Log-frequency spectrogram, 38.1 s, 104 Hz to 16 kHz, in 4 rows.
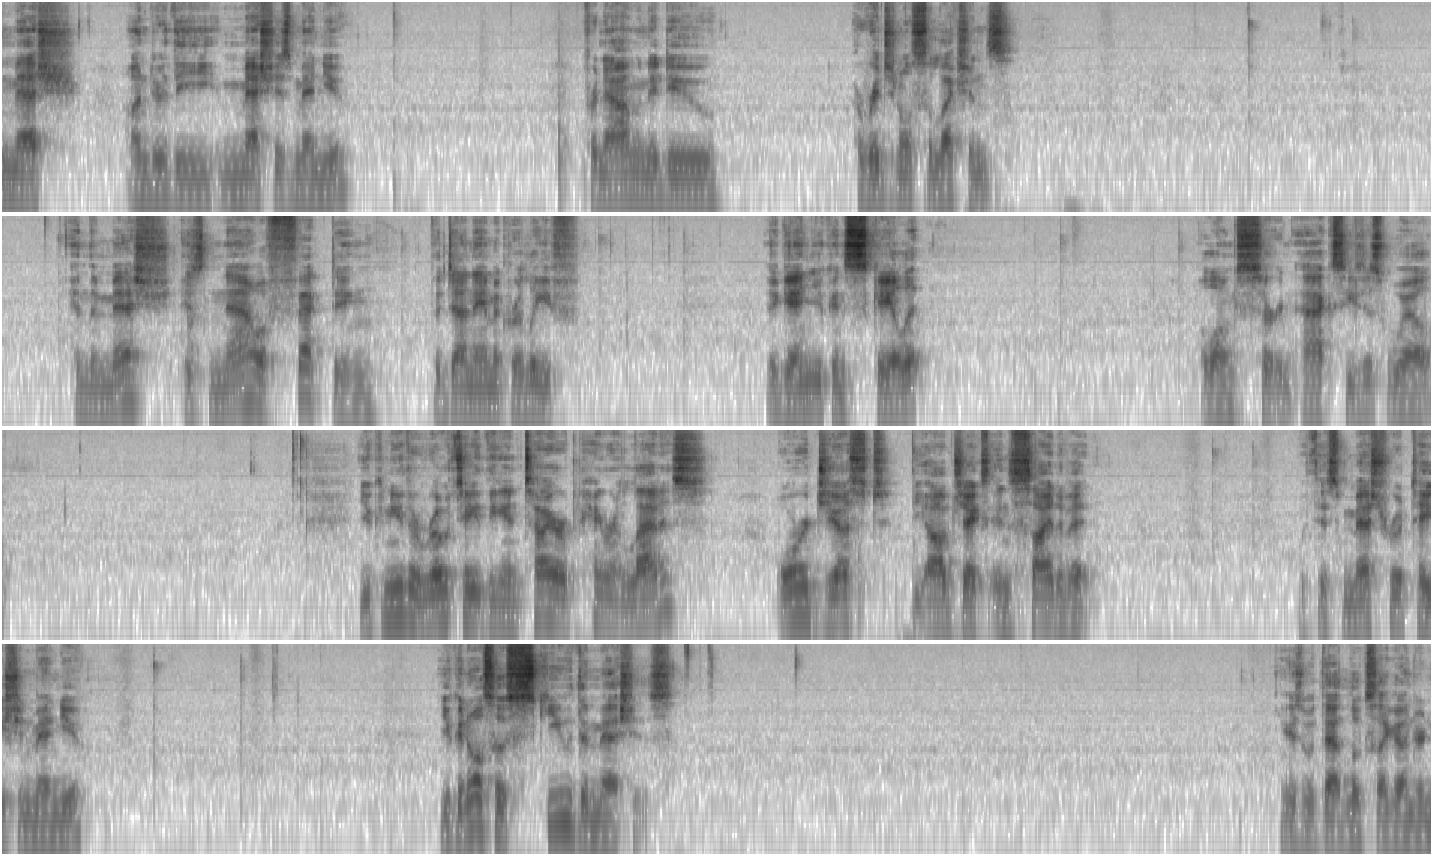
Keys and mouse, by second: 2.7-6.9 drag, 7.7-8.3 typing, 9.8 middle click, 9.9-10.7 typing, 12.7-13.8 typing, 22.0 click, 27.9-29.3 drag, 29.5 middle click, 30.7-32.0 drag, 33.6-35.0 drag, 35.5-36.8 drag.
